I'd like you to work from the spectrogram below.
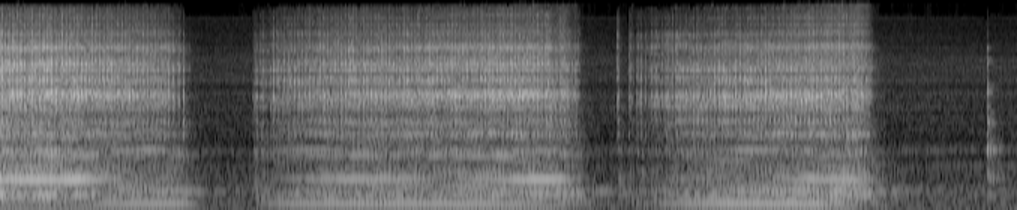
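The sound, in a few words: woodturning, cutting a small wooden nut bowl on a lathe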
